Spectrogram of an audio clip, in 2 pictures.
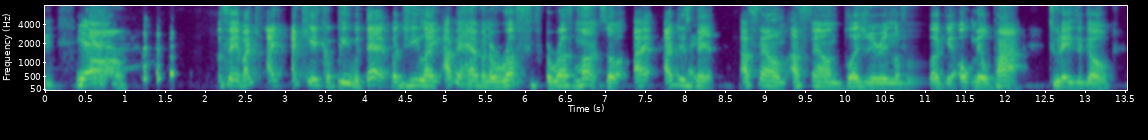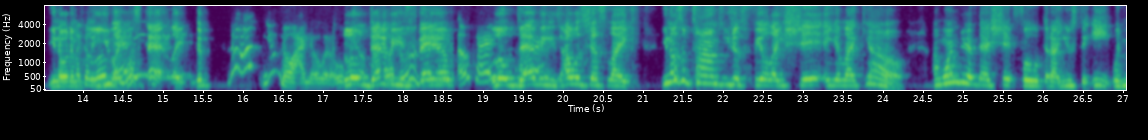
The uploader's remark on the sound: While engaging with an enthusiastic virtual audience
